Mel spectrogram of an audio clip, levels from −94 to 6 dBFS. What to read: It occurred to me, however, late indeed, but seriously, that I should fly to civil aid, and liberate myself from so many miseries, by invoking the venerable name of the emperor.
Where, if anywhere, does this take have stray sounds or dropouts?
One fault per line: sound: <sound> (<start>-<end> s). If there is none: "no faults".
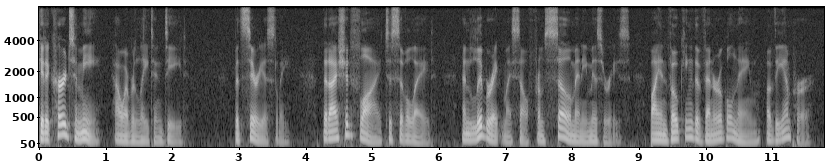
no faults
